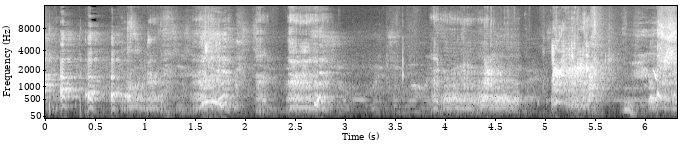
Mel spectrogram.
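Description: Yorkshire terrier growling with short barks as it is held on its back and tickled. The bursts come in uneven fits, loudest at the start and again from about five seconds in.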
